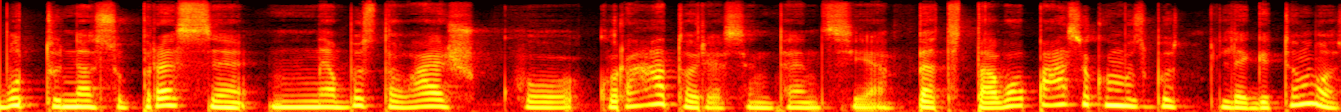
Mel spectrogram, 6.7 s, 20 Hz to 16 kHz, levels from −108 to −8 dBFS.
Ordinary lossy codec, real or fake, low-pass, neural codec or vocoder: Opus, 64 kbps; fake; 14.4 kHz; autoencoder, 48 kHz, 128 numbers a frame, DAC-VAE, trained on Japanese speech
